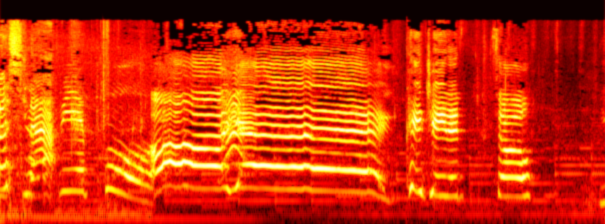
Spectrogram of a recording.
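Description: A young child's high voice, ending with one long drawn-out note held for about two seconds that then slides down, with music playing.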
